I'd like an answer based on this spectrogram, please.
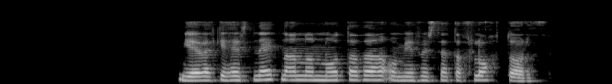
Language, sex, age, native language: Icelandic, female, 60-69, Icelandic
